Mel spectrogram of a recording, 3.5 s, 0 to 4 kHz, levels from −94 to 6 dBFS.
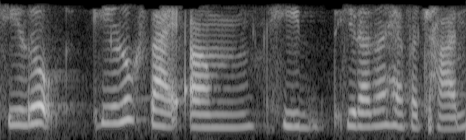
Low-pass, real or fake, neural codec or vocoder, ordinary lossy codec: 3.6 kHz; real; none; MP3, 32 kbps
